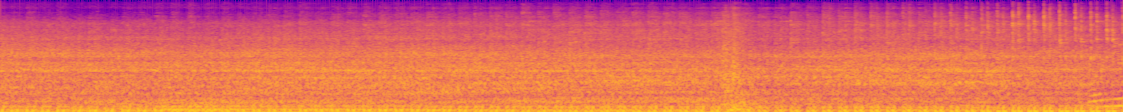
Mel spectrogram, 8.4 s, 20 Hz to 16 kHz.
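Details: Walker Superbee 52-inch rear-discharge mower, parked since April, fuel and ignition issues: steady chugging idle that sags and recovers without stalling; fluctuating rough idle.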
